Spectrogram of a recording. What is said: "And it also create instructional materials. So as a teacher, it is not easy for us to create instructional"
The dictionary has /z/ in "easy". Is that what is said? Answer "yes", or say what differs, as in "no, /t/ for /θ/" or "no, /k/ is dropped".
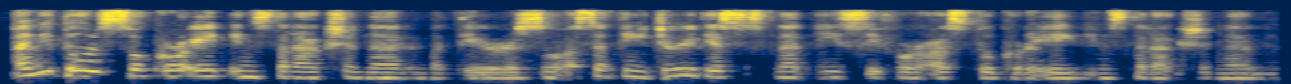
no, /s/ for /z/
